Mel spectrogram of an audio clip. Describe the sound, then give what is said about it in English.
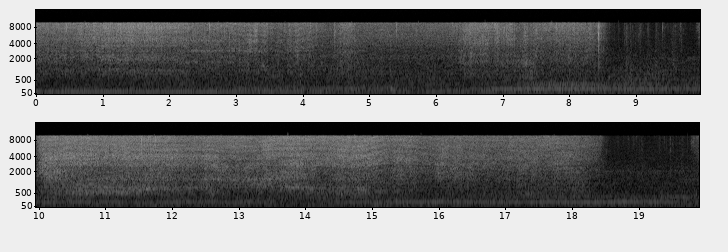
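A hose sprays water in a steady, loud hiss over surf gear at the end of a surf session, briefly cutting out twice as the stream shifts, with a low constant hum underneath and no talking. “Kind of like these lives, but I'm gonna set this camera up here and hose off my stuff.”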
